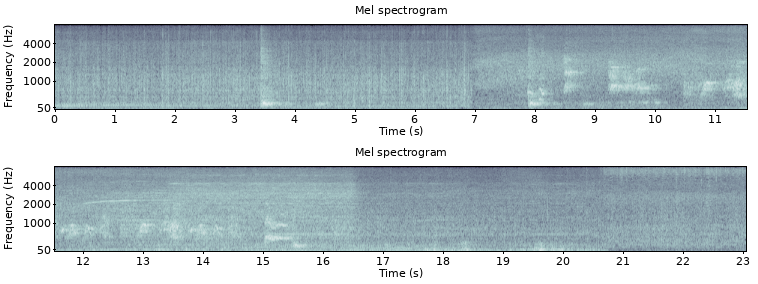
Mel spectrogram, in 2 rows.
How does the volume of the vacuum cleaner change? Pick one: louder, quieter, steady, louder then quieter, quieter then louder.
quieter.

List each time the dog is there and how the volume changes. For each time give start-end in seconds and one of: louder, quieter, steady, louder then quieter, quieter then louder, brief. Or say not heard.
7.8-15.6 steady.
